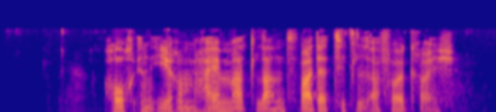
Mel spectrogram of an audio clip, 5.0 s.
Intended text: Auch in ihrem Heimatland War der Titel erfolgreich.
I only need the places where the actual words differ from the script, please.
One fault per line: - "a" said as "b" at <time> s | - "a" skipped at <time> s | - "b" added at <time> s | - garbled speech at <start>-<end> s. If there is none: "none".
none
